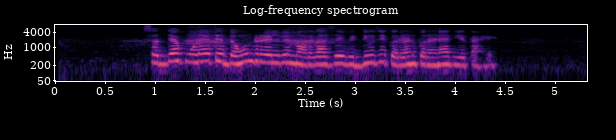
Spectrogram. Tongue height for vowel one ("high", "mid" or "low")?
mid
